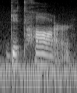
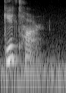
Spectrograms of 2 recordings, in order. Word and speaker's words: guitar: from Ohio I say guitar so an unaccented and an accented syllable so I say guitar as an iamb my husband who's Appalachian says guitar so he says it accented and then unaccented so the exact same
